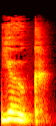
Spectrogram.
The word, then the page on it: yolk: English; British English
